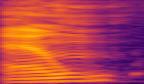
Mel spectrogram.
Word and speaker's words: ão: It is also the Portuguese version of the sound a dog makes: ão, ão, woof, woof.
